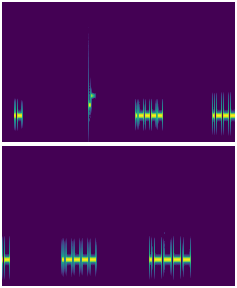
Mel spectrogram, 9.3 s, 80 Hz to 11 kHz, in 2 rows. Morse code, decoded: A 1111

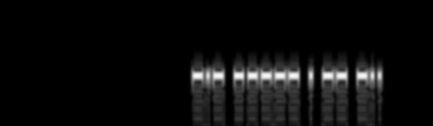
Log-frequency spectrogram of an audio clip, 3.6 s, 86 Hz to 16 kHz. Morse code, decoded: K0EMD

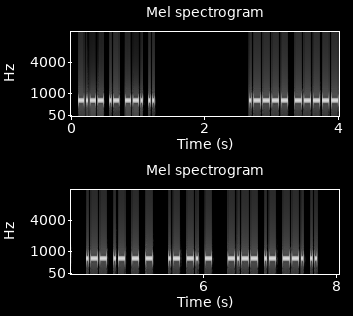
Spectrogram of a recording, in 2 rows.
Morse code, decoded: YAGI 10 WATT ANT YAGI

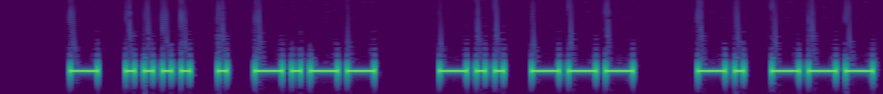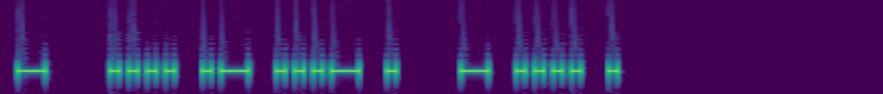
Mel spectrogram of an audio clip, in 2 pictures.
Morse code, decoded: THEY DO NOT HAVE THE

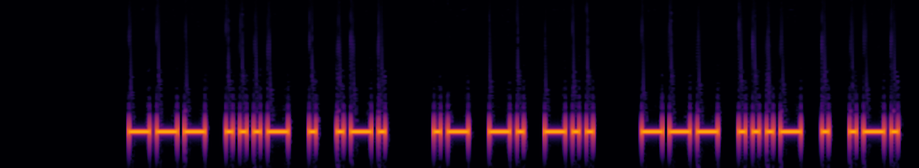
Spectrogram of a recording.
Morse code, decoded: OVER AND OVER

